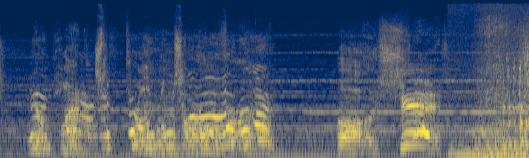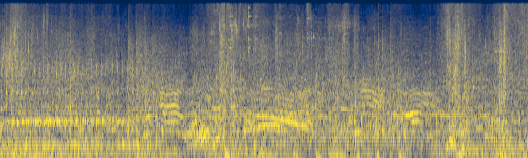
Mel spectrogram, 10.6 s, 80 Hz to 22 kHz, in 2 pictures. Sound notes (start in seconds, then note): 4.4 Steenium roars; 9.6 gunshots popping; 9.6 soldiers screaming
